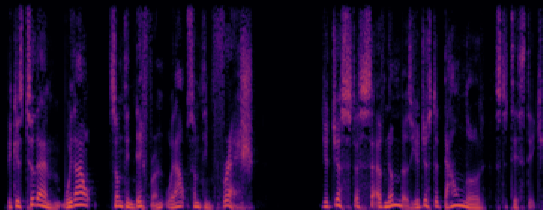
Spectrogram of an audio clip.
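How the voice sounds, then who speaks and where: A man talks at a fairly quick pace in a somewhat breathy voice, his pitch swinging very widely. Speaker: podcast host and podcasting company founder. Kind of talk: solo podcast talk with educational advice. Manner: fast talker; straight-talking.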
